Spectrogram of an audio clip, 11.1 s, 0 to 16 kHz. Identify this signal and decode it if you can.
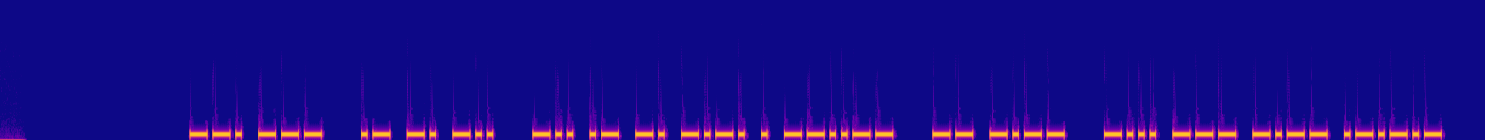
Morse code, heard as a keyed tone, about 28 wpm, 700 Hz. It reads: GO AND DANCE, MY BOY.
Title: Sentences from Top 1000 Words - Review Part 4 - 28wpm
